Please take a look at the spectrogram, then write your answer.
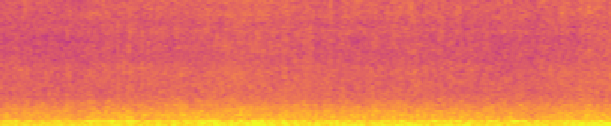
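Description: Honeybees buzz steadily around a beehive on a quiet afternoon, a dense, continuous hum of many wings close by with no voices.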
